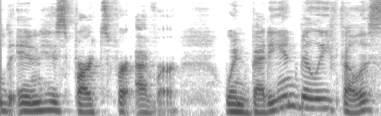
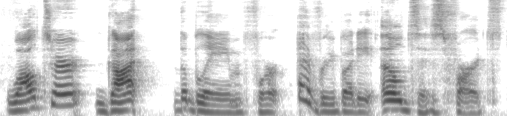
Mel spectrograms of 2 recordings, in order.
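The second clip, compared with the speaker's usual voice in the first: ordinary delivery, nothing marked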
